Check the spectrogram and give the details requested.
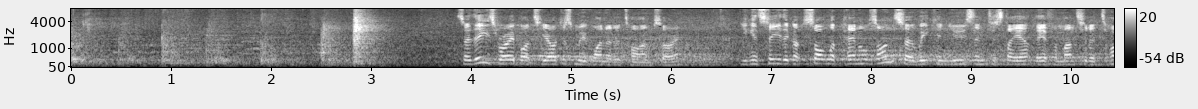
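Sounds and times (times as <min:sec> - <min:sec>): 
footsteps going down stairs to a university basement swimming pool in Brisbane: 0:00.0 - 0:03.4
speech: 0:03.9 - 0:10.4.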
